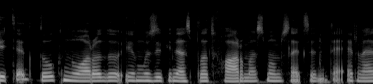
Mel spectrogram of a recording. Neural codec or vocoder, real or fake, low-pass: autoencoder, 48 kHz, 128 numbers a frame, DAC-VAE, trained on Japanese speech; fake; 14.4 kHz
